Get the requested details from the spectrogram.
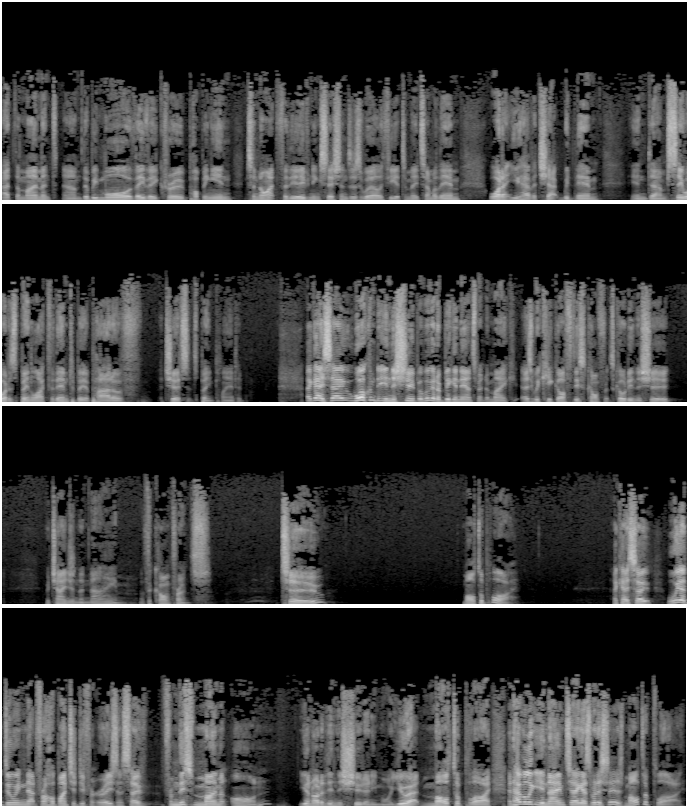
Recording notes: welcomes record attendees to this year's national Geneva Push conference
